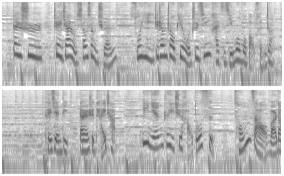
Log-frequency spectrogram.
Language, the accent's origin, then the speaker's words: Chinese; Dalian, Liaoning, China; 后来得知我们是大连人后更是非常开心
